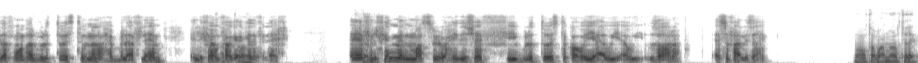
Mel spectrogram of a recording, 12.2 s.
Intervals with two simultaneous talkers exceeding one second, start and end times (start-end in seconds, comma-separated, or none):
none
